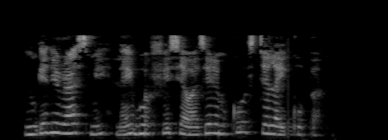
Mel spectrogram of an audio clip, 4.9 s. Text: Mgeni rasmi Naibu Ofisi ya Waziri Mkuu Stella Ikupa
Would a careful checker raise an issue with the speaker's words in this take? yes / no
no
